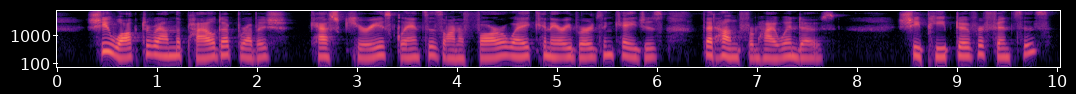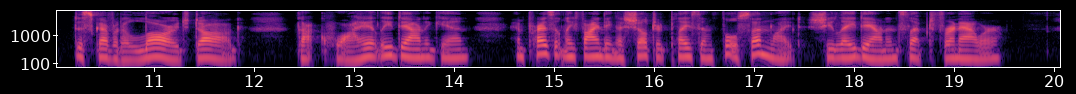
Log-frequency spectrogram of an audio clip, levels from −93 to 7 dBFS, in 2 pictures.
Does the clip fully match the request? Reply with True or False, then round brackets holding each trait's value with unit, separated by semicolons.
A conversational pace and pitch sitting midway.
True (150 wpm; 170 Hz)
